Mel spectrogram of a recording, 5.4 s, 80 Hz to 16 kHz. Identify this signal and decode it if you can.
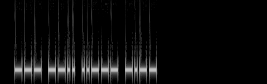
Morse code, heard as a keyed tone, about 25 wpm, 700 Hz. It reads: OZ2Y
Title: DXCC-100 Call Signs - 4 Characters - 25wpm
